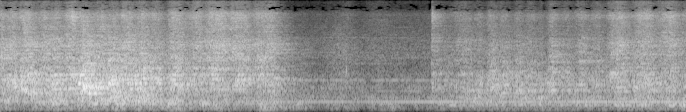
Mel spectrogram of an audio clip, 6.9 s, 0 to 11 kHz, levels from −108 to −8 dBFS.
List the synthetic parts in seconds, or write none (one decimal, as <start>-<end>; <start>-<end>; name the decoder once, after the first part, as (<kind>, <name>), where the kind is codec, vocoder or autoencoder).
none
